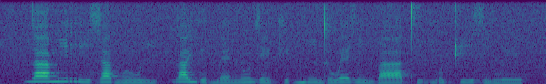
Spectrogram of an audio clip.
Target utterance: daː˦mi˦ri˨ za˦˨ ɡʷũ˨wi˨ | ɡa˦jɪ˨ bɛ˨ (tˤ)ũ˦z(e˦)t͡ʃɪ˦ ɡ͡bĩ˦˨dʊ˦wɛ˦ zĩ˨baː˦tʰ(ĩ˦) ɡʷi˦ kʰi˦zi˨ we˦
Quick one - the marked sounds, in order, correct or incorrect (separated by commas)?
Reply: incorrect, incorrect, incorrect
